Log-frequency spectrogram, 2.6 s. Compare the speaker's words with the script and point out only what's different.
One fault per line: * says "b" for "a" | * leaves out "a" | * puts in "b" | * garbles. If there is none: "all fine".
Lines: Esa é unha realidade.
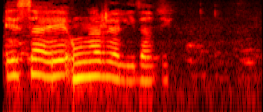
all fine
